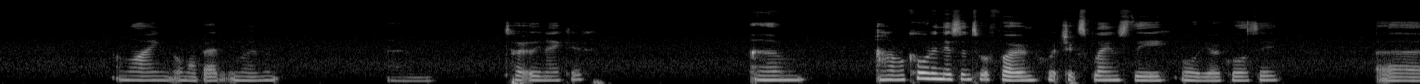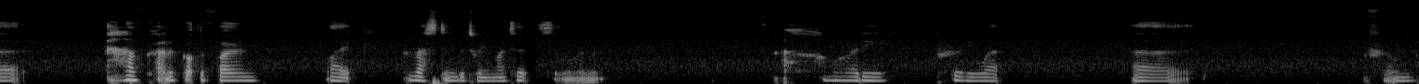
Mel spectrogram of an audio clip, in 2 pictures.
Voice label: Good old ramblefap, British, some wet noises, pining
